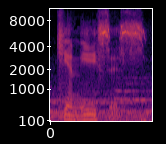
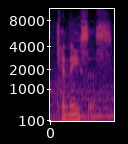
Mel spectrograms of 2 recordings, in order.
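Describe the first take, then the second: First: The first vowel sounds like 'eye'. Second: The first vowel sounds like 'ee'. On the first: "I goes I" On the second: "Why not just use a bunch of E's? E goes E"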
